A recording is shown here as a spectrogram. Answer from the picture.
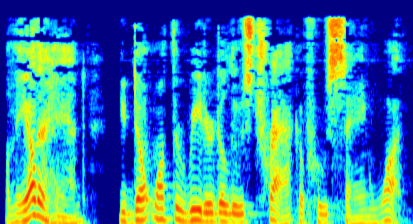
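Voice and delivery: normal talking voice

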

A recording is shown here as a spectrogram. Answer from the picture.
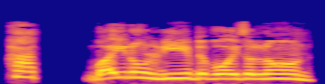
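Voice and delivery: high, loud protest; calling out. Acted. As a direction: call it out from under a car. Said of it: "Baku called".

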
